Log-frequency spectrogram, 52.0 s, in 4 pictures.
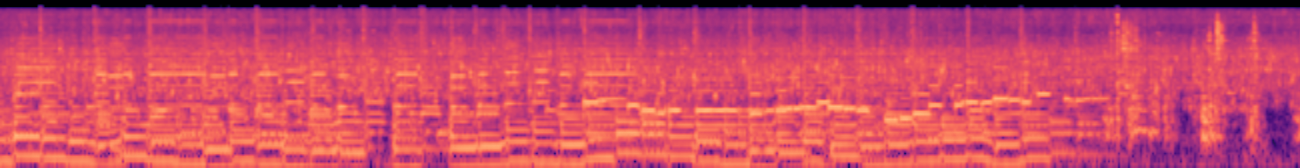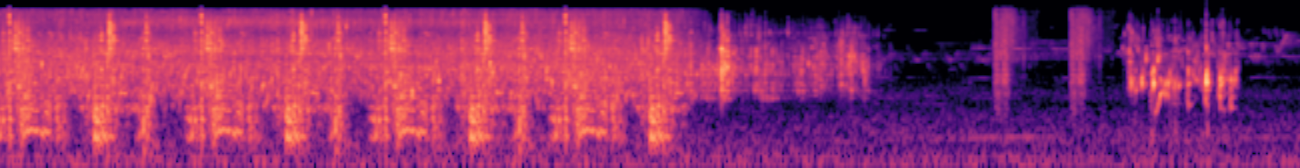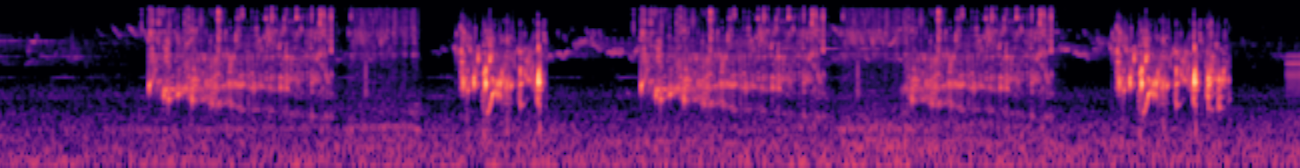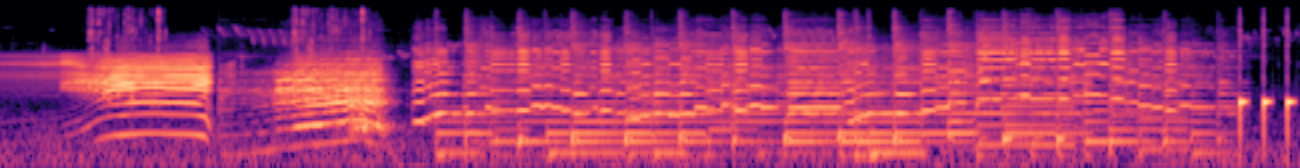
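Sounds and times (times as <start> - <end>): water splashing onto wet sand: 0.0 - 21.9, 23.0 - 25.4, 27.4 - 31.5, 32.4 - 38.3
cow mooing: 38.9 - 43.0.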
